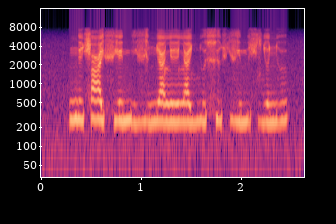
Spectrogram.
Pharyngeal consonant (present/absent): present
